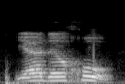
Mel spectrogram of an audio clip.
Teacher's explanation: खा को आपने मोटा करके पढ़ना है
